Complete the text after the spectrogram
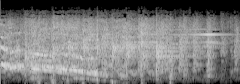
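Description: A crowd applauds after lantern riddles, steadily for about five seconds, a dense, loud wash of many hands clapping at once, with a few sharper individual claps standing out before it tapers slightly at the end.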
